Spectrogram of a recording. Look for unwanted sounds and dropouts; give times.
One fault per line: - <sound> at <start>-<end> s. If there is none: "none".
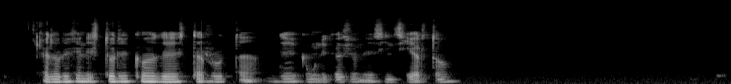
none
